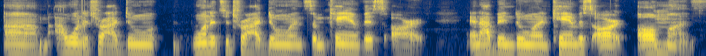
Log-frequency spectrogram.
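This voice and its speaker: A woman guest on a livestream, her voice slightly raspy from allergies, relaxed as she talks about her painting. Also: low-pitched, measured pace, no echo, clean studio sound. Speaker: guest artist. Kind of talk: casual livestream chat.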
